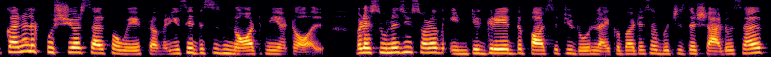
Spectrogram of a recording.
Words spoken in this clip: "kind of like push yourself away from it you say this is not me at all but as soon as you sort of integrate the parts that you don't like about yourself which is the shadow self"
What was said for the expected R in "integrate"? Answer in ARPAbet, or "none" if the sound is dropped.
R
